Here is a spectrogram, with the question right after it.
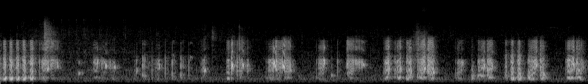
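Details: Pet guinea pig Hii-chan indoors, a series of short buzzy pulsed bursts in uneven bunches, some long and rattling, others clipped, with brief gaps between them throughout.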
